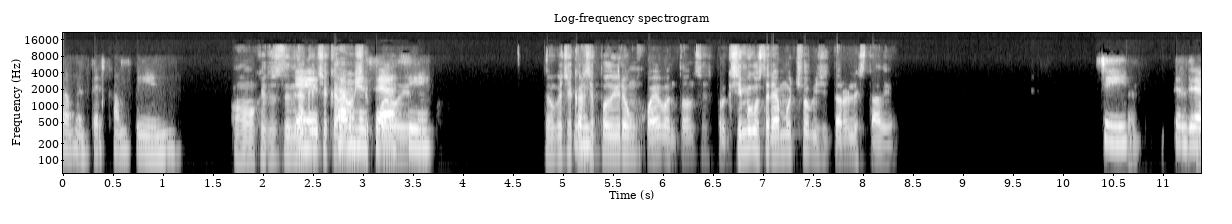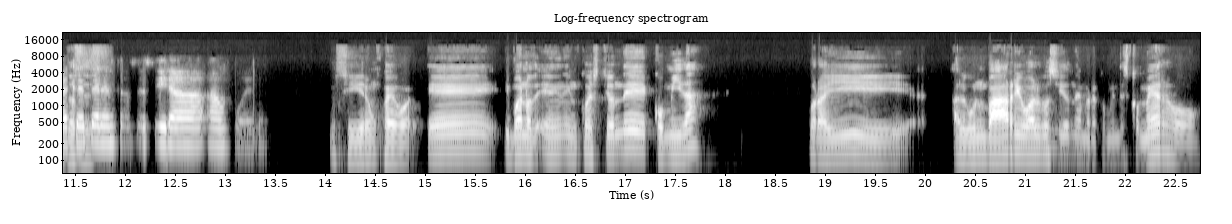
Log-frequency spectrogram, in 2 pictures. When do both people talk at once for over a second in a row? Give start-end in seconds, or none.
2.3-3.5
